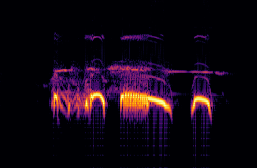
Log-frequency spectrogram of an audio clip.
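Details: Morning call of a spotted dove kept as a lure for wild birds: one phrase of low hooting coos, a quick rolled stutter, then a long sustained coo and a final short hooked note, clear with no background noise.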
